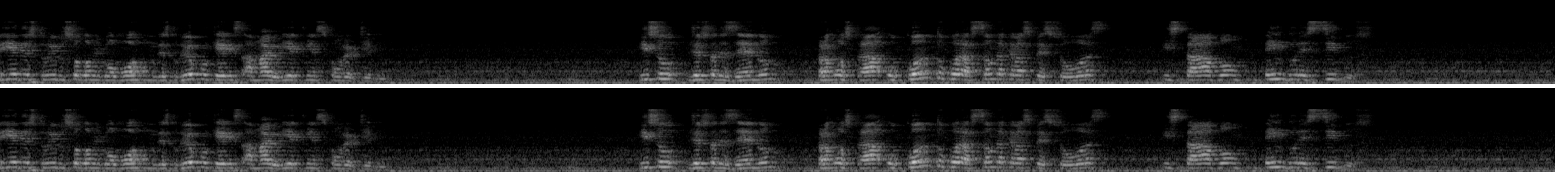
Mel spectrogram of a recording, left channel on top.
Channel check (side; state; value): both; identical; correlation 1.00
